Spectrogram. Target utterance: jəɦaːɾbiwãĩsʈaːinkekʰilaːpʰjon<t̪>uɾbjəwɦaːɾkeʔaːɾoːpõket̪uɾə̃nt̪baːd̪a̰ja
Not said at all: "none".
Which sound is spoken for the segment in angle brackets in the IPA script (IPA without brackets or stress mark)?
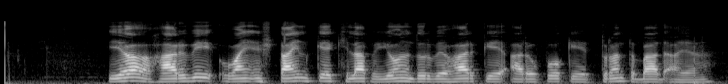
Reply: d̪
